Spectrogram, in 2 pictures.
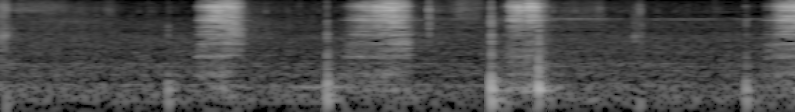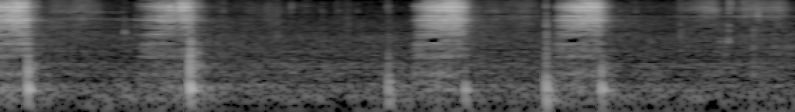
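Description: A coin scratches at a card in short, quick strokes.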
